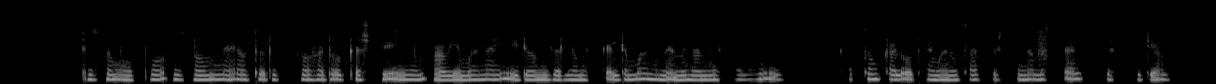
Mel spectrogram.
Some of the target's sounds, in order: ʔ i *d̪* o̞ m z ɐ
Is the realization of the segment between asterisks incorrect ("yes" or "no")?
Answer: no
